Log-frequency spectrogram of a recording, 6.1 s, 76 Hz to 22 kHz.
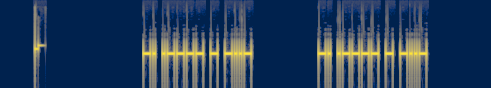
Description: Morse code, heard as a keyed tone, about 40 wpm, 700 Hz. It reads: N1TX N1TX
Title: Call Signs Repeated 3x - 40wpm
